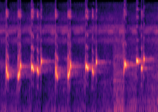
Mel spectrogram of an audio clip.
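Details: Yellow-vented bulbul (trucukan) song recorded as a lure to make other birds sing: quick paired liquid whistled notes dropping then rising, with short pauses between bursts; a brief low rumble midway and a steady high hiss behind.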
